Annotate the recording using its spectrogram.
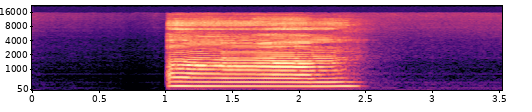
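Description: A woman lets out a long, drawn-out exclamation of surprise.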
